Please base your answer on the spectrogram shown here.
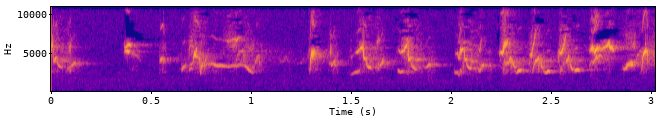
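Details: Goldfinch hybrid (mule) singing a fast, dense twitter of high chirps and short slurred whistles, notes tumbling roughly four per second after a brief pause at the start.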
